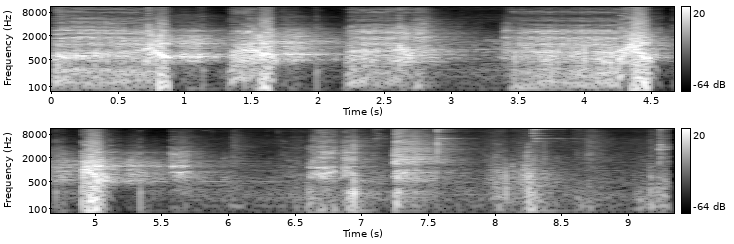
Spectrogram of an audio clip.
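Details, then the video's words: Deisal the Bulldog reacts against the camera with repeated raspy growls and snarling barks in uneven bursts, loudest early on and tapering into shorter, quieter grumbles toward the end. "Bulldog - Deisal hates the camera"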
